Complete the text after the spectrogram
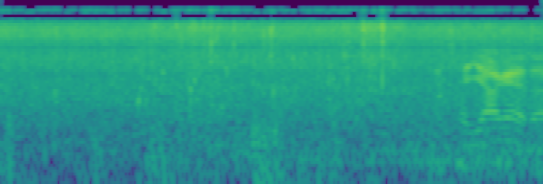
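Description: Water splashes as a man climbs out of a pool.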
